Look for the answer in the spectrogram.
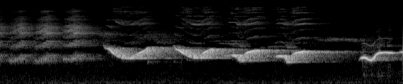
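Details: Morning singing of a black-throated laughingthrush with a wild-style voice: a soft warble, then four loud slurred whistles stepping down in pitch and a final rising note.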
